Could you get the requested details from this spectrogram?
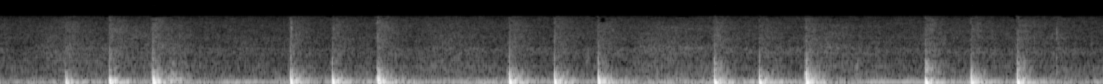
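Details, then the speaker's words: Percussion of the left heart border with the patient supine, at about the fourth intercostal space, moving medially from the anterior axillary line: hollow lung resonance turns dull over the heart, marking the left heart border. "you notice the change at that point let me do that again that dullness would be where the left heart border is at"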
